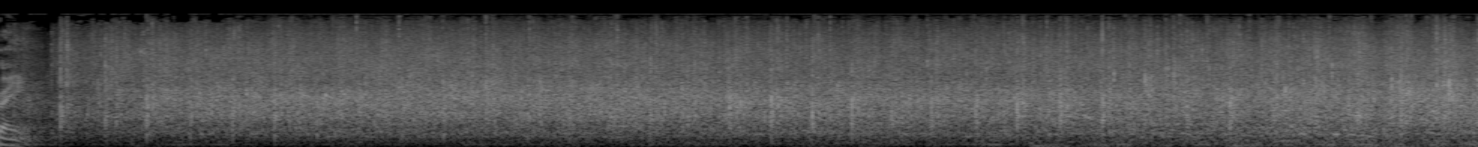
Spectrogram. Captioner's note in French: Applaudissements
